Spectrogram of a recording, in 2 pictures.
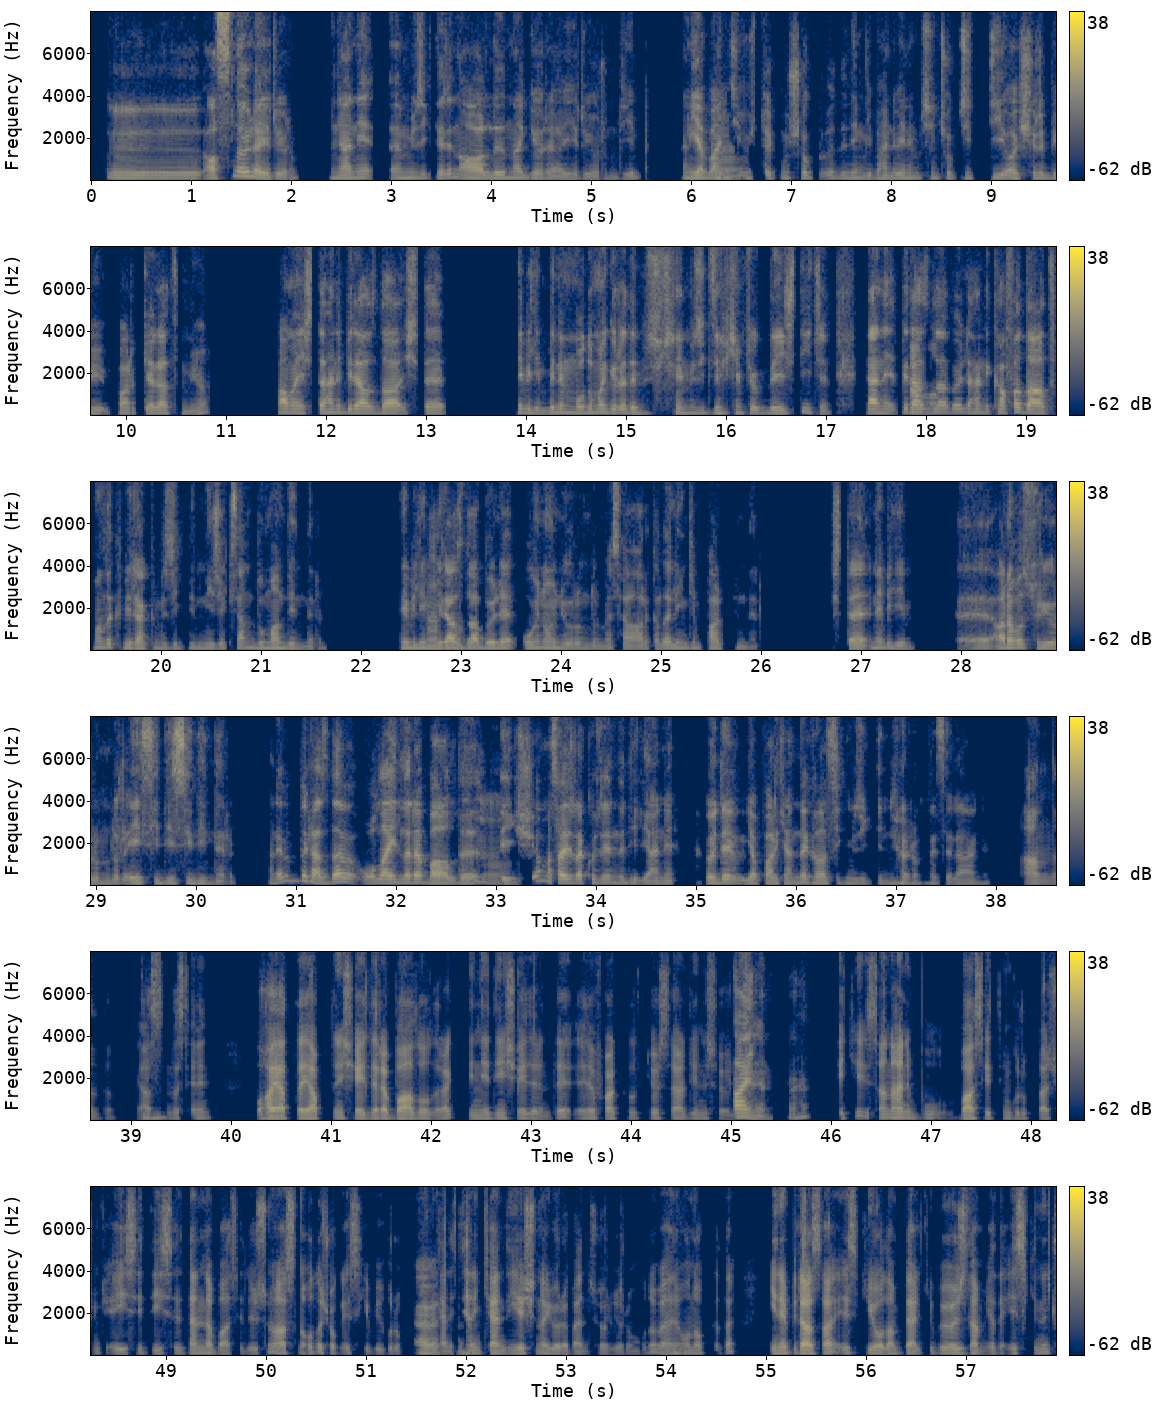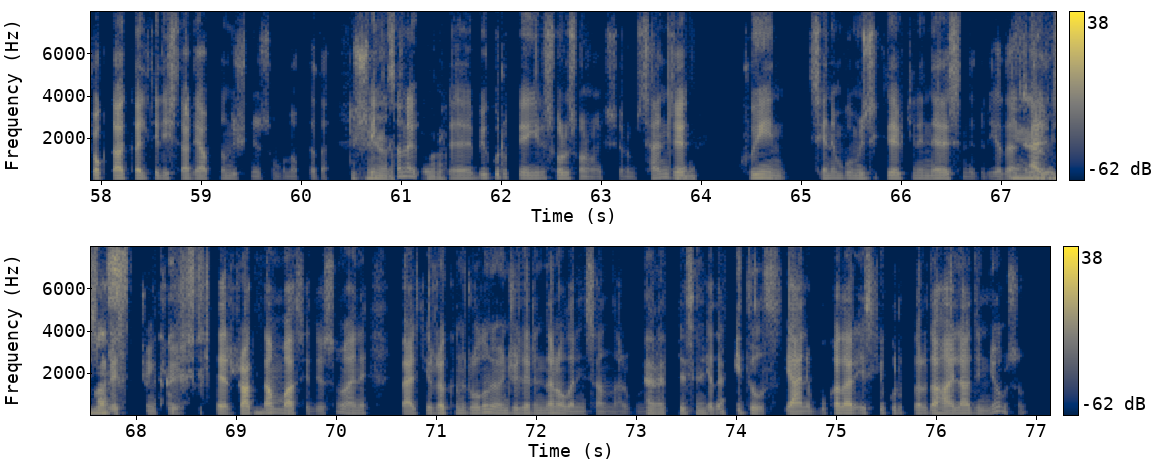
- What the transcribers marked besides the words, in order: drawn out: "Iıı"; laughing while speaking: "müzik müzik zevkim çok değiştiği için"; chuckle; other background noise; laughing while speaking: "dinliyorum mesela, hani"; chuckle
- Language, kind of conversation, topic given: Turkish, podcast, Müzik zevkin zaman içinde nasıl değişti ve bu değişimde en büyük etki neydi?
